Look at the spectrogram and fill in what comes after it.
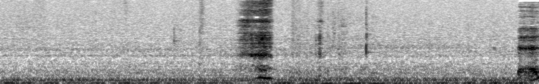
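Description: Steady low rumble of a car idling while stationary, heard inside the cabin. A short breathy sound about two and a half seconds in, and another brief sound near the end.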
